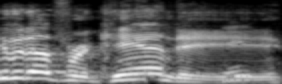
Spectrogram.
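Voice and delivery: cheap strip club announcer voice. Picking up a suggested bit, doing a low-rent strip joint announcer voice. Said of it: "low rent stripper strip joint announcer guy".

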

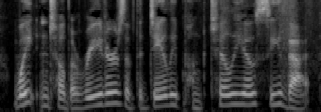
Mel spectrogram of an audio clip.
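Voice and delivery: plain reading voice

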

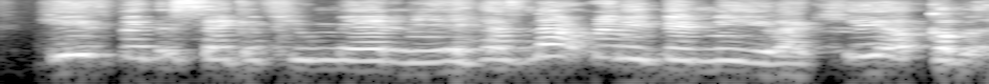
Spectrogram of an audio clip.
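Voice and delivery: bawling, tearful, very high-pitched sobbing plea. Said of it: "crying and bawling".

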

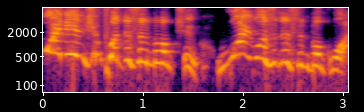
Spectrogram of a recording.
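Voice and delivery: play-acted, very high, shrill, exasperated, frustrated yelling. Retelling listening at work to an audiobook: imitating own yelling. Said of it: "I'm yelling at my iPod".

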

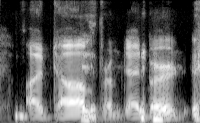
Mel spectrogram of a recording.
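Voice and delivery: deep mock voice.

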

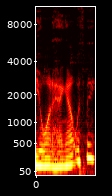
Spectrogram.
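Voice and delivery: throaty, secretive, conspiratorial leaning-in tone. Retelling a man who puts his fork down and leans closer to someone, mock-conspiratorial, from the throat. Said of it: "conspiratorially puts the fork down and moves closer to Rosie and goes".

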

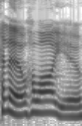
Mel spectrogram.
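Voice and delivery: put-on English accent. Asked whether they can do a british accent, greeting in a british accent. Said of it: "Can you do a British accent?".

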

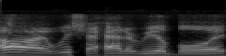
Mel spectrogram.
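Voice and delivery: doleful, sad, longing and wishful. Retelling the Disney cartoon, mocking the father who is sad: imitating Geppetto, mock sad. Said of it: "he's sad and he's like".

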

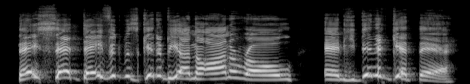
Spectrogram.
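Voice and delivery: put-on elderly grandmother voice.

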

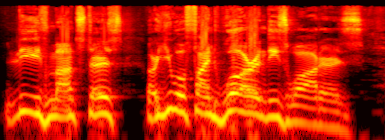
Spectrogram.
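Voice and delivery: very high hollered yell. The one in front yells a warning from a hundred feet away, yelling. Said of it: "the one in the front will yell".

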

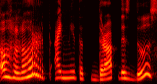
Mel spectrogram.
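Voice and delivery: loud, clumsy, put-on Irish accent. Improvising a gym bathroom scene in an accent game, attempted Irish accent. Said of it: "Irish accent".

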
